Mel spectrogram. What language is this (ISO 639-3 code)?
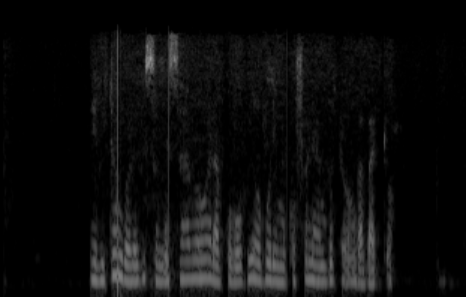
lug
